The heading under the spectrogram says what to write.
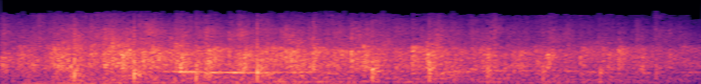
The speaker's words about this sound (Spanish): Bueno, un aplauso para él.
